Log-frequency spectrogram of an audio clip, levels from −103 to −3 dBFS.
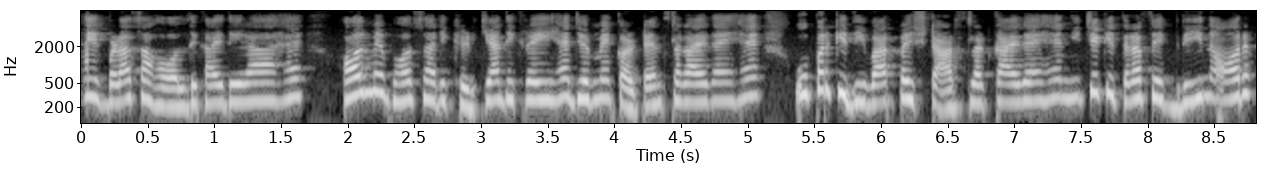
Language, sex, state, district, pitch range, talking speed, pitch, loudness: Hindi, female, Chhattisgarh, Rajnandgaon, 240-285 Hz, 240 wpm, 260 Hz, -24 LUFS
